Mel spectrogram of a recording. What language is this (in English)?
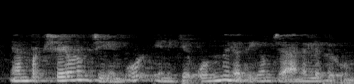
Malayalam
